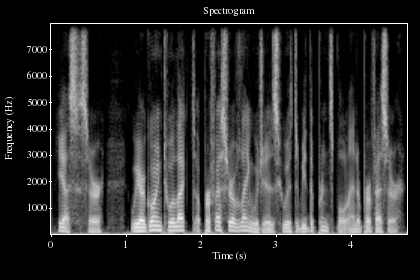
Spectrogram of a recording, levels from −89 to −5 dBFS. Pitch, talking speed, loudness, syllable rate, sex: 120 Hz, 255 wpm, -19 LUFS, 7.1 syllables/s, male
